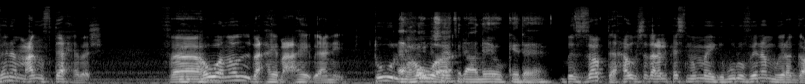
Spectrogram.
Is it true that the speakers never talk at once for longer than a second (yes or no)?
yes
